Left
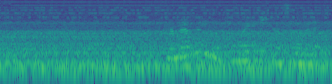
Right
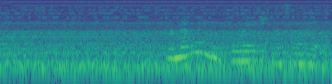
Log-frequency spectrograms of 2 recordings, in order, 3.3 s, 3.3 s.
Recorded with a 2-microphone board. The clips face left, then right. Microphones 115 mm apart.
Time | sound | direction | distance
1.7 | a woman speaking | 30° right (ahead or behind) | 4 m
